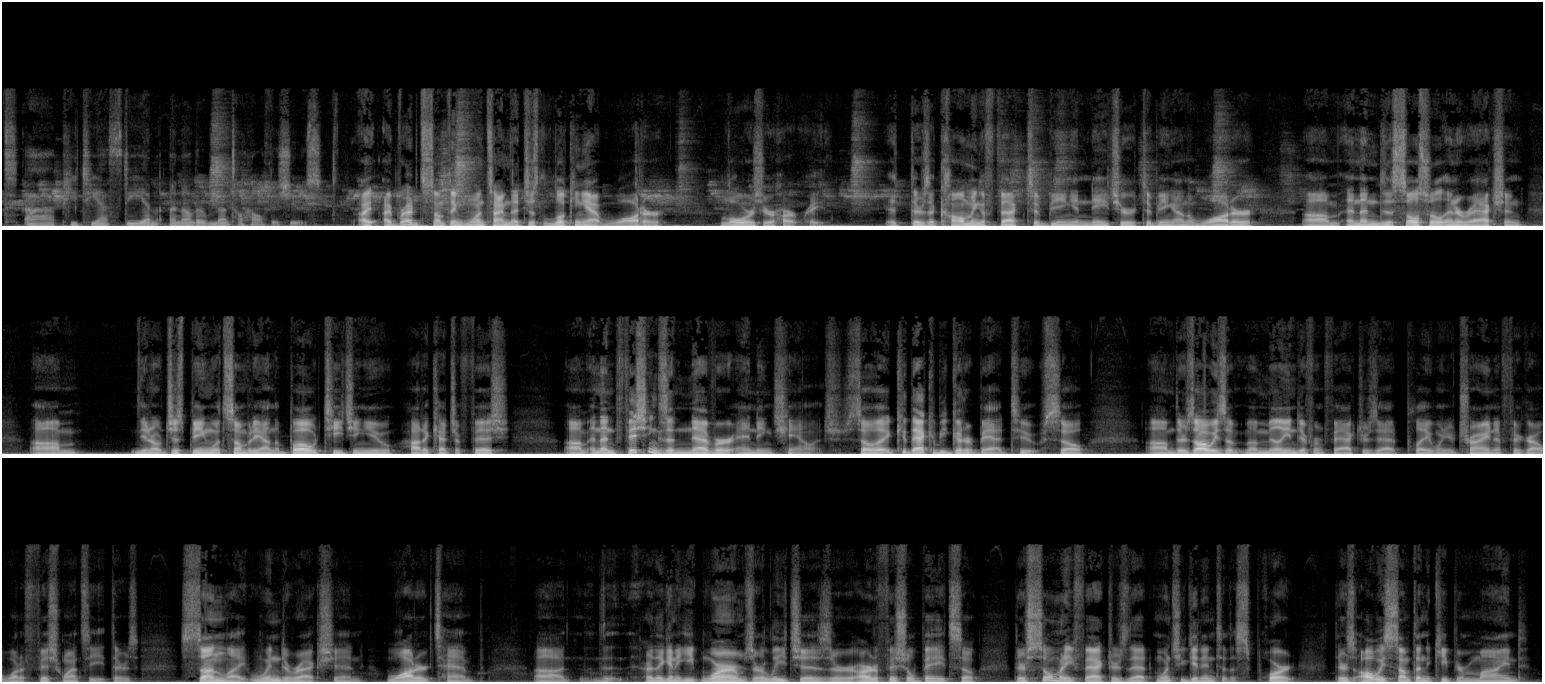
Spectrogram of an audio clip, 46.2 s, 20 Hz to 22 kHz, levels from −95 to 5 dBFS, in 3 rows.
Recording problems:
animal sounds; noticeable; throughout; 20 dB below the speech

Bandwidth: 13.5 kHz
